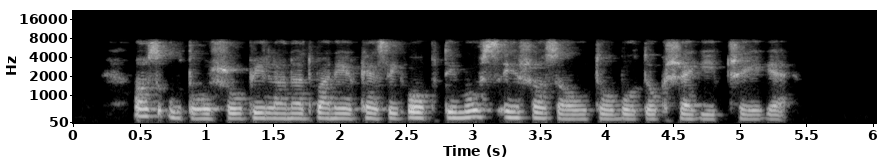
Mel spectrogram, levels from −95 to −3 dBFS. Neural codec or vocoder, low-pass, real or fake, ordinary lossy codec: none; 7.2 kHz; real; Opus, 24 kbps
